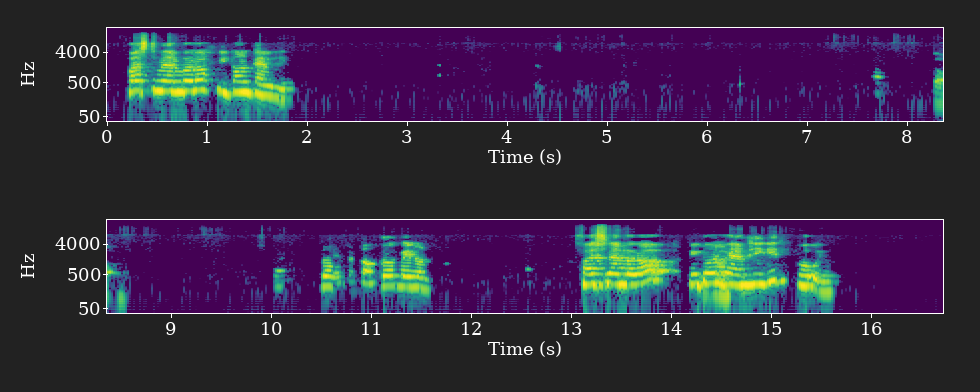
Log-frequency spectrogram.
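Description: A man speaks clearly into a close microphone, explaining in a calm teaching voice.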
